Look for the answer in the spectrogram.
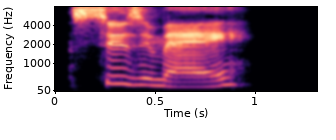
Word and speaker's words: Suzume: It's called Suzume. That's how it's pronounced.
